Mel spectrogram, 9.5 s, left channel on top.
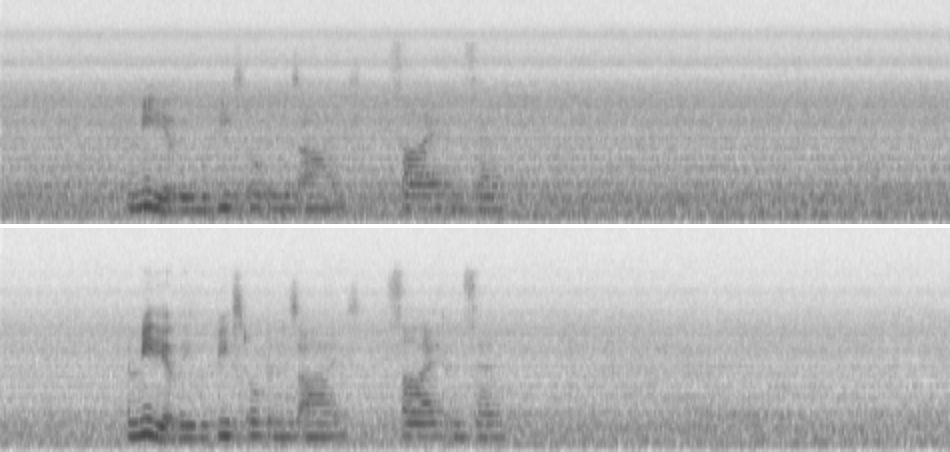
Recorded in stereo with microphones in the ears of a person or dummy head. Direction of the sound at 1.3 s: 75° right (ahead or behind).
